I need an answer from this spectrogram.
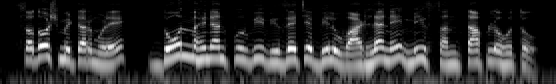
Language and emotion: Marathi, angry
